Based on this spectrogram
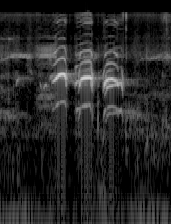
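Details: Kept Chinese button quail, also called blue-breasted or fancy quail, gives three clear whistled notes in quick succession, each bending slightly downward, in a quiet room with faint low hum.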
